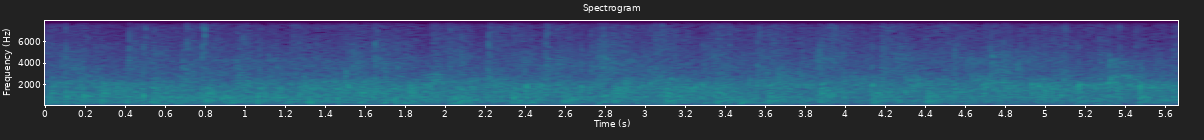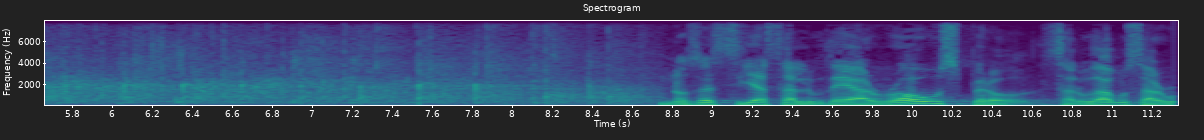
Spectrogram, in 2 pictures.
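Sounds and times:
applause: 0.0s - 9.0s
speech: 8.8s - 11.3s.

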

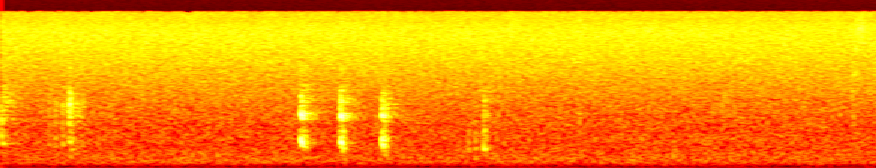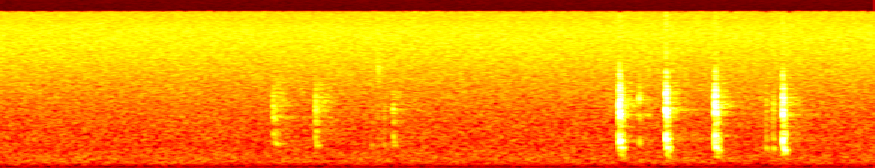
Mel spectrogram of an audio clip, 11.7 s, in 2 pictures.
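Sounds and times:
Mink frog hollow wooden knocking calls: 2.0s - 3.3s, 7.6s - 8.6s, 9.9s - 11.2s.

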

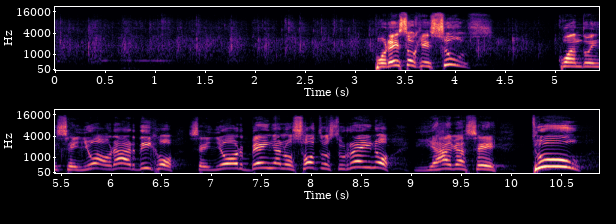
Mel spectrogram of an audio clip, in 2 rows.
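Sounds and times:
audience applause: 0.0s - 5.3s
speech: 3.2s - 4.4s, 5.0s - 10.8s.

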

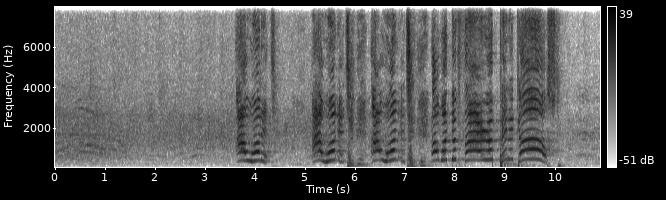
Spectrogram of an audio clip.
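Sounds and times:
audience clapping hands: 0.0s - 10.9s
audience shouting: 3.6s - 4.5s, 5.1s - 10.2s
speech: 3.8s - 4.5s, 5.3s - 10.1s.

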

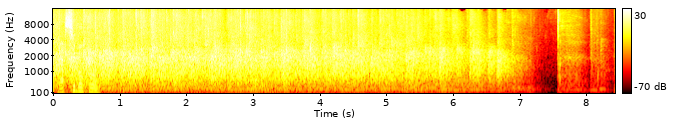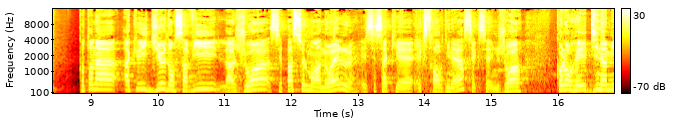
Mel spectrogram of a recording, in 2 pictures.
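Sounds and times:
audience applause: 0.0s - 7.2s
speech: 0.1s - 0.9s, 8.8s - 16.8s.

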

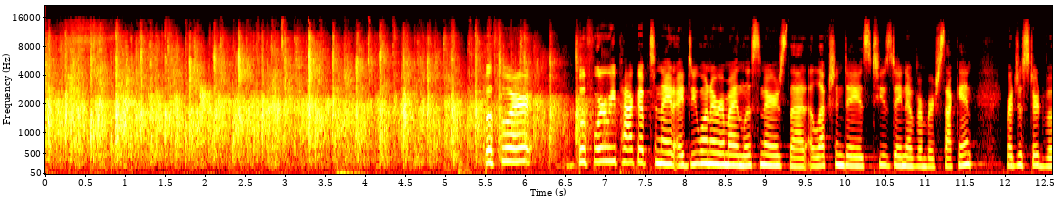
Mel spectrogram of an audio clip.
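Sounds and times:
live audience applause: 0.0s - 7.3s
speech: 5.5s - 12.5s.

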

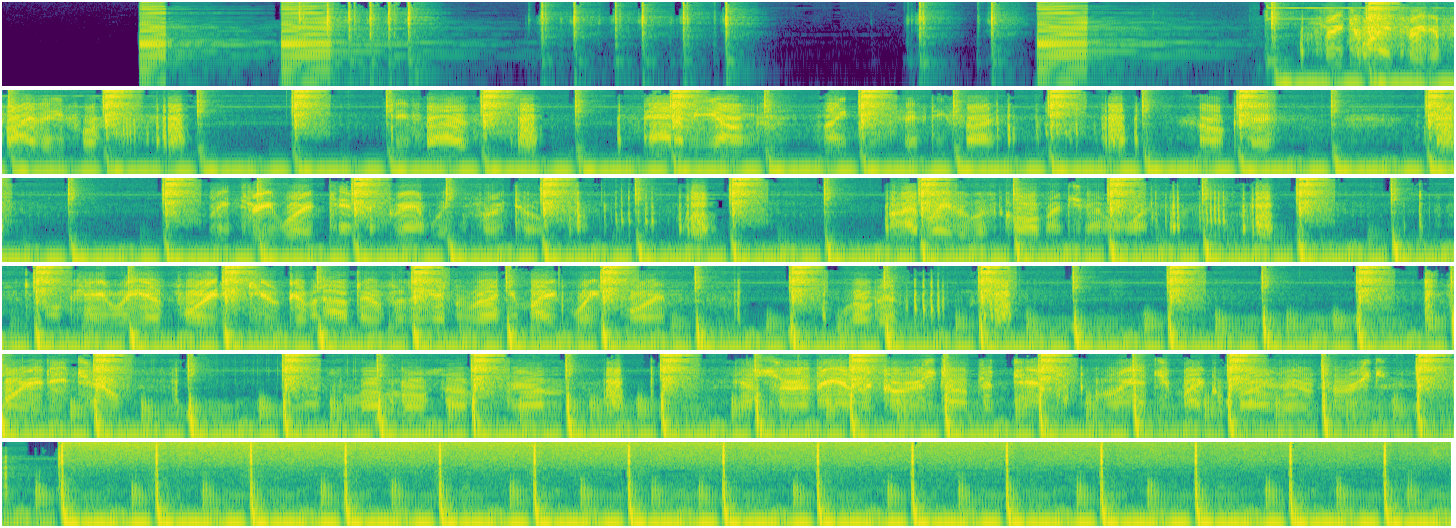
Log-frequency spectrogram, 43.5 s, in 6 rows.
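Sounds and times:
live techno set: 6.4s - 43.5s.

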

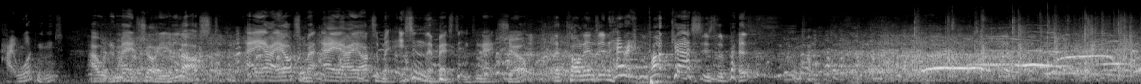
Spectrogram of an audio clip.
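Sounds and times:
audience applause: 0.0s - 11.3s
laughter: 0.0s - 11.3s
speech: 0.1s - 8.4s.

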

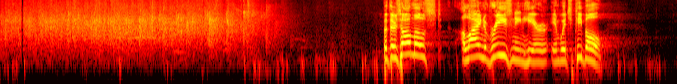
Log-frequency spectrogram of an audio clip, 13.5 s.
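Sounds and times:
crowd applauding: 0.0s - 5.9s
speech: 7.7s - 12.1s.

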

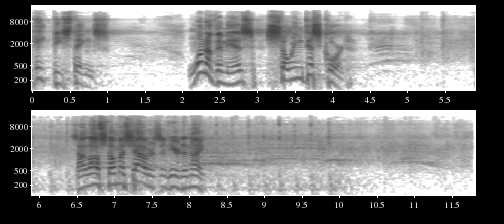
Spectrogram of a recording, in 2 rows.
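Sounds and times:
speech: 0.1s - 1.2s, 2.1s - 4.4s, 6.5s - 8.4s
audience clapping: 4.6s - 11.8s.

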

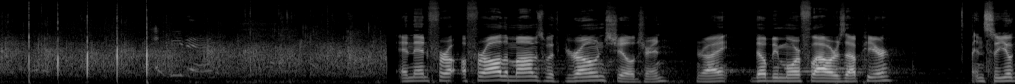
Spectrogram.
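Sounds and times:
thin round of hand claps: 0.0s - 3.9s
speech: 4.0s - 9.0s, 9.7s - 10.1s.

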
